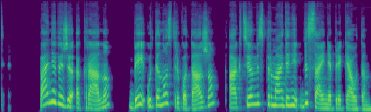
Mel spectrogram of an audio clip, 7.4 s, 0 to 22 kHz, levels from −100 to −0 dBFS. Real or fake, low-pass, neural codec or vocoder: real; 19.8 kHz; none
